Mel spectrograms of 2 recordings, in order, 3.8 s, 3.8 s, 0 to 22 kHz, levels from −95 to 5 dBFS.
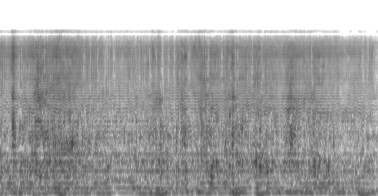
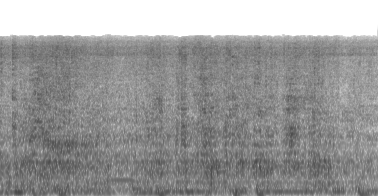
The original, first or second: second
